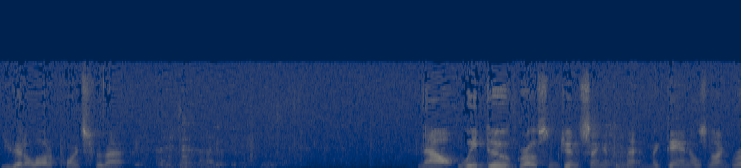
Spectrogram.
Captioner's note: laughter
